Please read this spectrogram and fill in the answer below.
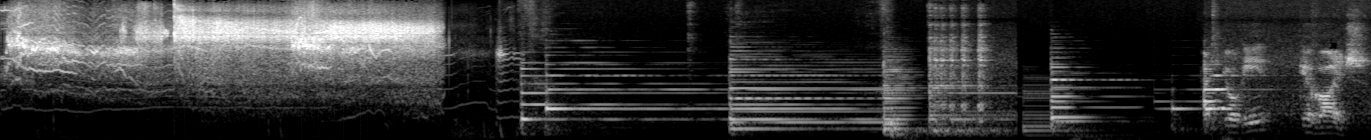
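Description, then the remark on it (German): Several voices imitate buzzing mosquitoes with whiny, sustained hums and hisses, first as a dense overlapping drone, then in a series of held, wavering tones that stop and start. “Die Welturaufführung der ersten Mückensymphonie.”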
